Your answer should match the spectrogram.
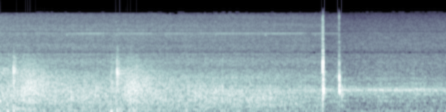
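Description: Faint steady hiss with a few sharp clicks, one about a second in and a close pair near the end.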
